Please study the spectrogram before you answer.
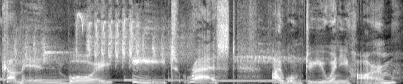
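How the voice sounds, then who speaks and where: A woman voicing a sly old witch granny in a fairy-tale game, creaky and sing-song, falsely welcoming. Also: mid-range voice, sing-song, extremely slow, over music, full character voice. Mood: coaxing.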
